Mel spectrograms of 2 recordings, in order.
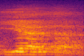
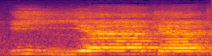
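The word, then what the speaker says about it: إِيَّاكَ: iyaka coba iyaka ditambah Kalau tasdidnya dibuang nanti maknanya akan berubah ya Daus Syamsi cahaya mataari ya ya maka ini fatal nanti nabudu iaka Nah nanti maknanya jadi fatal ya maka hartakan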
